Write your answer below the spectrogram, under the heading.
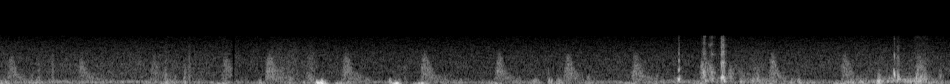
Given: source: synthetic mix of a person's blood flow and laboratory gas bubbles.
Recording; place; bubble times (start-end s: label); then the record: Doppler ultrasound of blood flow; subclavian vein
6.75-6.84 s: bubbles
7.00-7.64 s: bubbles
8.92-9.02 s: bubbles
9.13-9.29 s: bubbles
From the record:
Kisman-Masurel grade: 222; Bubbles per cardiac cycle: several, 3 to 8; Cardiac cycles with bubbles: 10 to 50%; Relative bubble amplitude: moderate (0.250 to 0.450); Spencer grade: 2 (many but less than half of the cardiac periods contain bubble signals, singularly or in groups); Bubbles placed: anywhere in the cardiac cycle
